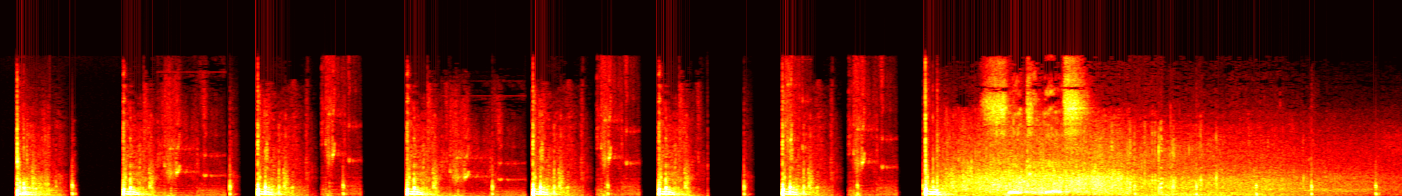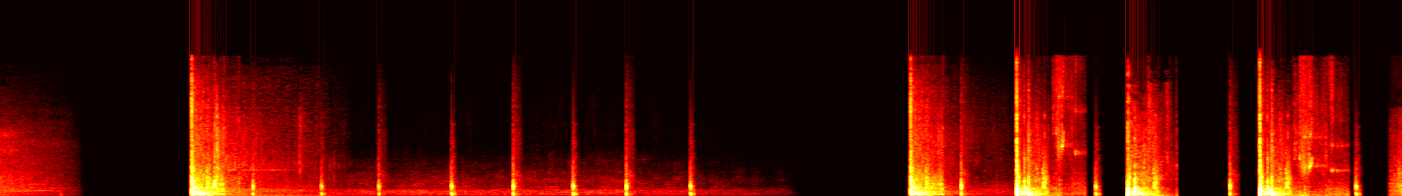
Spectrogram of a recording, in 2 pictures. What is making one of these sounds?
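A tennis ball bounces repeatedly off a hard court.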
